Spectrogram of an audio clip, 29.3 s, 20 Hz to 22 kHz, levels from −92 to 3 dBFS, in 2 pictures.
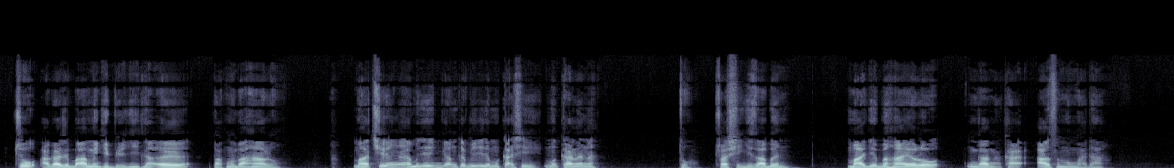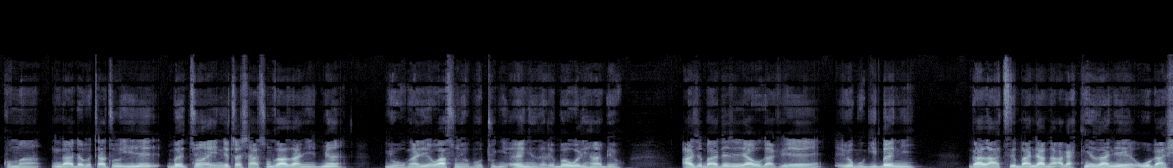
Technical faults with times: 0.00-29.34 HE-AAC compression

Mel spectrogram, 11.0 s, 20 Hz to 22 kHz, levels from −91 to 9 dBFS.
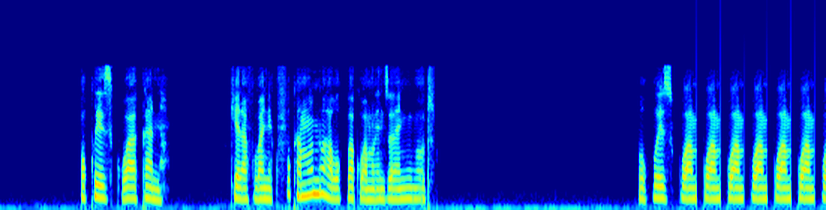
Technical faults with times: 0.00-11.03 Dolby Digital compression
9.29-11.03 broken-record loop

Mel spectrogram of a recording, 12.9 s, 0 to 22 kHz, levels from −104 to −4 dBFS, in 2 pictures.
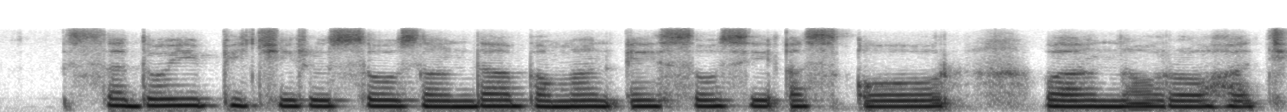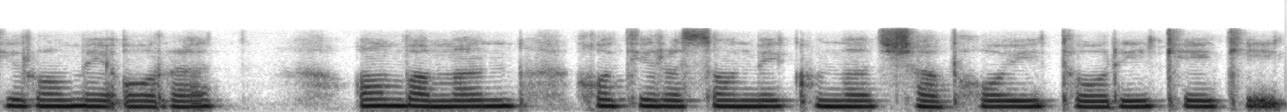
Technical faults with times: none

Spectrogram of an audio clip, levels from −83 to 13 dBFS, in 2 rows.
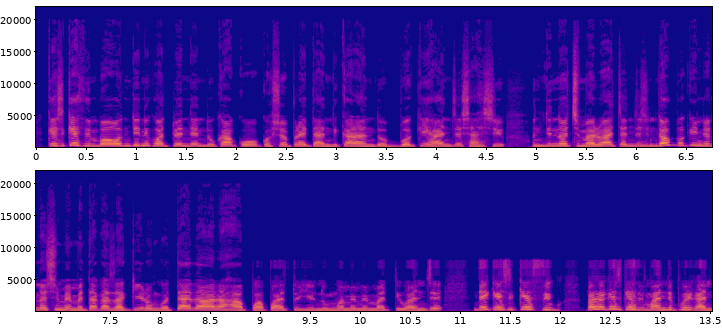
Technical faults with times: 8.92-13.52 adaptive stream at a lower bitrate

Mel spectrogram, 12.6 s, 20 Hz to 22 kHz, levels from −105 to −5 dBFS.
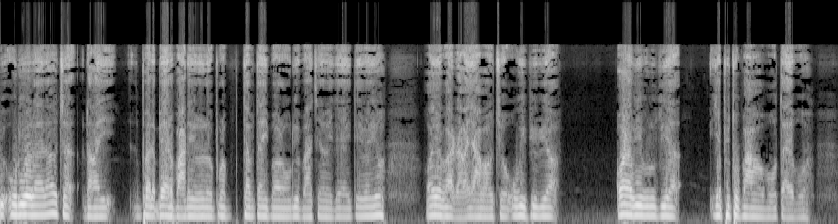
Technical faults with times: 0.00-12.58 low-bitrate audio saved at a high bitrate

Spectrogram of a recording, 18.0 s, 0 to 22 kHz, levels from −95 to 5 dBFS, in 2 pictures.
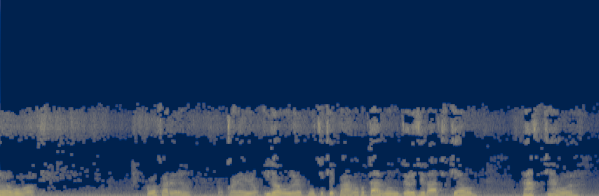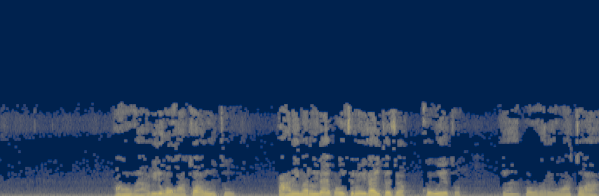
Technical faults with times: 0.00-17.98 MP3 compression

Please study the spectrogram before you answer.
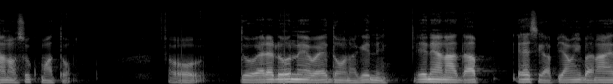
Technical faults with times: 0.00-6.13 MP2 compression
0.79-3.87 periodic USB or driver dropouts
4.27-4.44 DAB burbling

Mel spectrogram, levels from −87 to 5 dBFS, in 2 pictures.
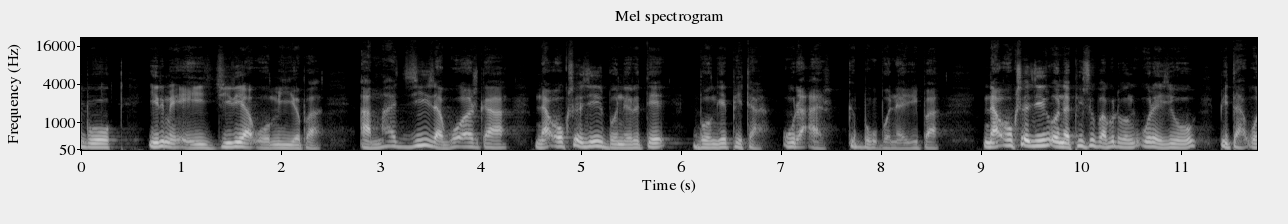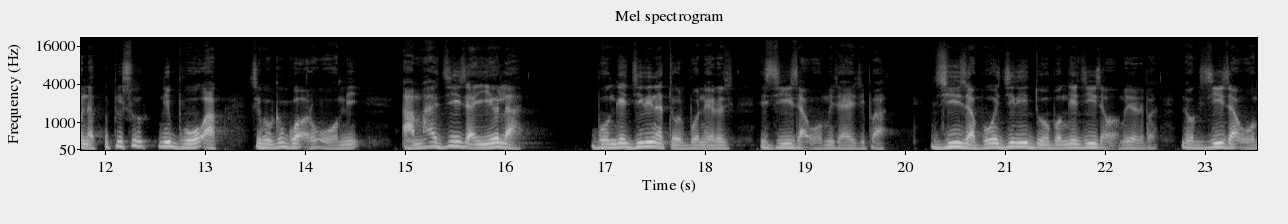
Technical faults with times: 11.92-12.01 lost LE Audio frames
15.02-15.07 lost LE Audio frames
22.03-22.14 lost LE Audio frames

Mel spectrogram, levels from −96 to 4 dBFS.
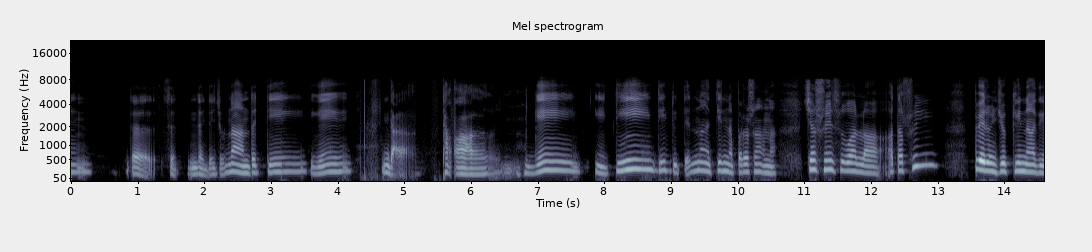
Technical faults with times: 3.11-3.15 short concealed packet loss
5.69-5.77 intermittent contact
8.93-8.99 short concealed packet loss
12.23-12.27 short concealed packet loss
13.59-13.63 short concealed packet loss

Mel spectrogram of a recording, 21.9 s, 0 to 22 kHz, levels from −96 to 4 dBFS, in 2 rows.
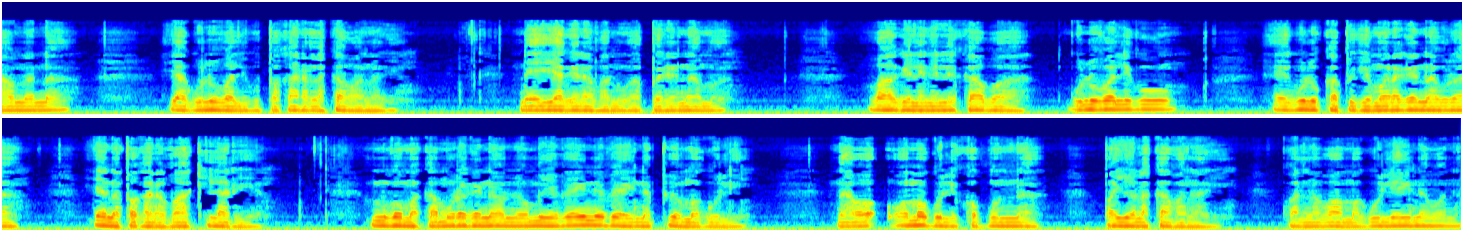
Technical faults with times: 0.00-21.90 HE-AAC compression

